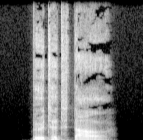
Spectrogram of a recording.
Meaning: second-person plural subjunctive II of darbieten
- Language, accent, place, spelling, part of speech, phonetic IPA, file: German, Germany, Berlin, bötet dar, verb, [ˌbøːtət ˈdaːɐ̯], De-bötet dar.ogg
